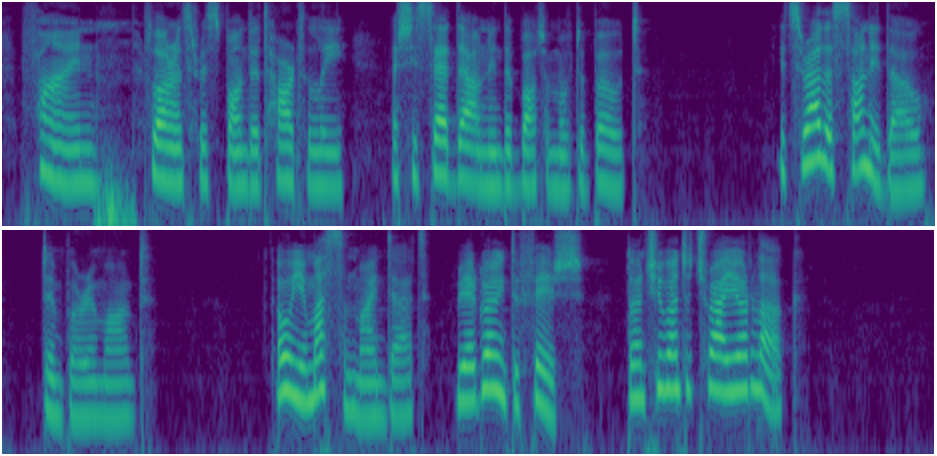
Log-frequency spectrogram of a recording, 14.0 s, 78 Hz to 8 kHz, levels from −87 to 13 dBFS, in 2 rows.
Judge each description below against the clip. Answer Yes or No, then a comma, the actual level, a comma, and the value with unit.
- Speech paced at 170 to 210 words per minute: No, average, 155 wpm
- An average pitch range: No, wide, 5.7 semitones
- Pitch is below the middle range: No, high, 200 Hz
